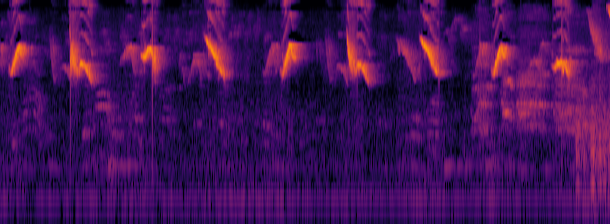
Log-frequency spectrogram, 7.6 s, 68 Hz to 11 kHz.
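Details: Kept Red-cowled cardinal, known locally as galo de campina, singing in the 60 notas style: loud whistled notes sliding down and then levelling, repeated about every eight-tenths of a second in a steady phrase, with a faint low hum underneath.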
